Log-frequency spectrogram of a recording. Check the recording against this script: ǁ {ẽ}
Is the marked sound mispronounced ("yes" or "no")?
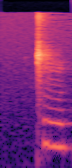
no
